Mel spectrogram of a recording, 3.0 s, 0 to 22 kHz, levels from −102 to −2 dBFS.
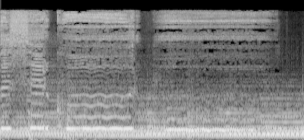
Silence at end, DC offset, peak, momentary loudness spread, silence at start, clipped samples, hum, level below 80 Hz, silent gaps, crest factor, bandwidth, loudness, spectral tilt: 0 s; under 0.1%; -2 dBFS; 5 LU; 0 s; under 0.1%; none; -46 dBFS; none; 12 dB; 16.5 kHz; -12 LUFS; -5 dB/octave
